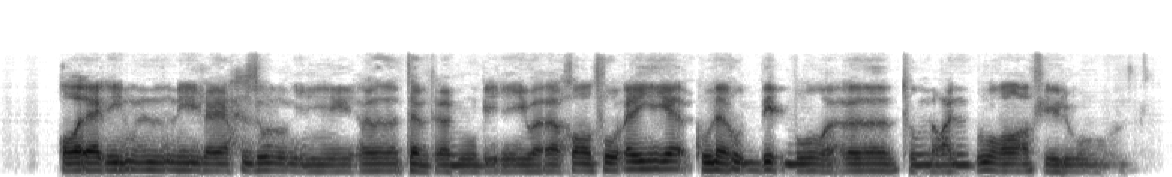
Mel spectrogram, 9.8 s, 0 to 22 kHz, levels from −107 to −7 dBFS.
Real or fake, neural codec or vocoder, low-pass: fake; codec, 16 kHz, 1 kbps, FreqCodec, larger model; 7.2 kHz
